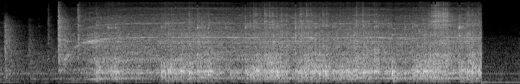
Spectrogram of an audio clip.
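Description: Coconut walnut cake batter is mixed with the rest of its dry ingredients under a loud, steady mechanical whir that starts abruptly, runs about four seconds and cuts off sharply.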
